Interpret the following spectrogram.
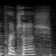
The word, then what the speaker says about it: Pratesh: However, Doug said it. I say Pratesh. There you go. So that's that's the correct way to say it.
